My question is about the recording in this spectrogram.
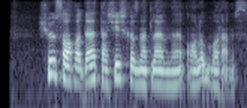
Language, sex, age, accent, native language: Uzbek, male, 25-34, Andijon, Uzbek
